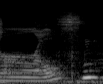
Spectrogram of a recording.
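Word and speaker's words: Grrrls: It's G-R-R-R-L-S. It sounds like this. – Girls.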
